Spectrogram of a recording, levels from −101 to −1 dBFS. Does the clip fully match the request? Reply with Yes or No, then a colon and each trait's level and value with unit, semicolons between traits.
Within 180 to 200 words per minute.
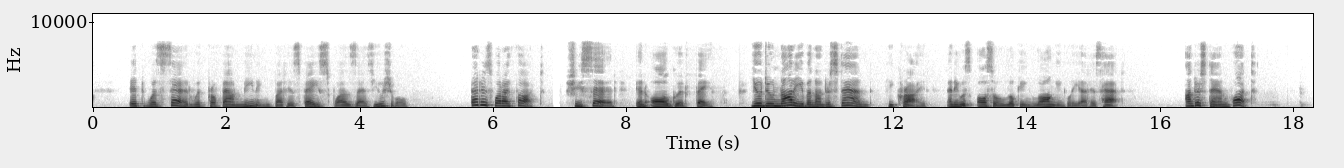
No: slow, 135 wpm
